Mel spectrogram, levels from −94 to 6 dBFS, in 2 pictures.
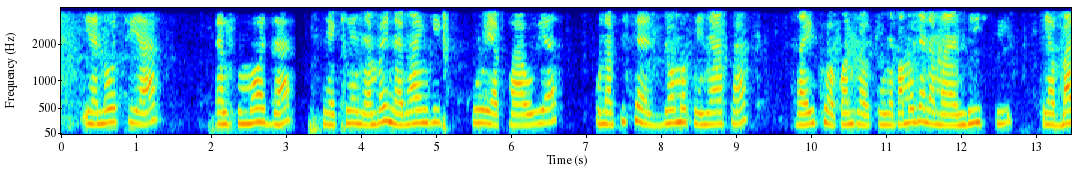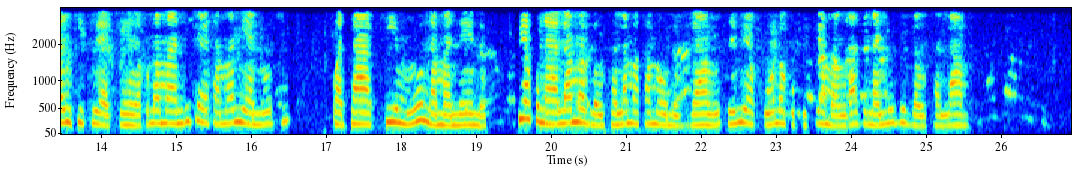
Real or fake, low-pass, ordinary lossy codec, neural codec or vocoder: real; 3.6 kHz; AAC, 24 kbps; none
